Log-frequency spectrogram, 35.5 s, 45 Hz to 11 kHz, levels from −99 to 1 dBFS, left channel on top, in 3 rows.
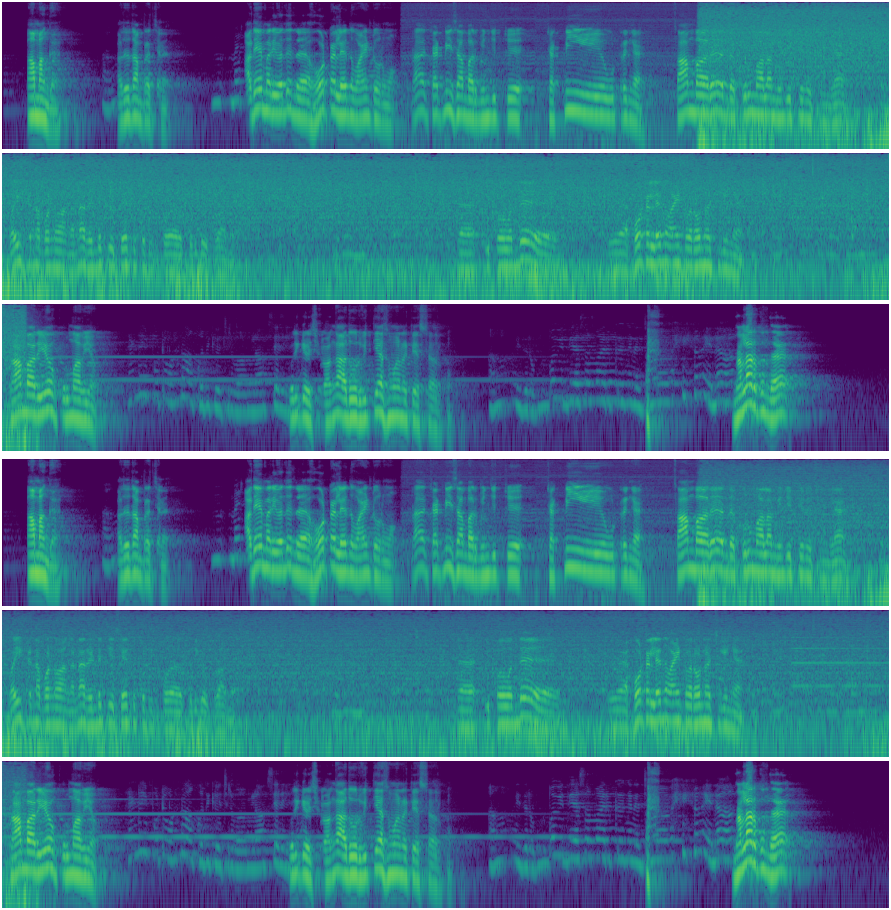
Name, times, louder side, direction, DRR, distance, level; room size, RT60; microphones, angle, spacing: voice 1, 0.3-0.8 1.5-2.2 3.2-7.0 7.3-8.6 9.0-11.3 11.9-14.9 17.9-19.3 19.9-21.7 23.8-24.9 27.5-29.5 32.2-32.4 33.4-34.1, right 2 dB, 15° right, 10 dB, 0.7 m, -28 dB
voice 2, 1.3-2.0 2.8-4.3 11.6-12.1 16.2-16.8 21.3-24.3 25.3-27.7 30.1-34.2, right 1 dB, 55° right, 2 dB, 2.2 m, -50 dB
sound 1, 5.3-14.3, equal, 20° left, 4.0 m, -54 dB
sound 2, 9.2-24.0, left 5 dB, 55° left, 1.3 m, -34 dB
sound 3, 22.3-31.4, right 7 dB, 80° right, 2.2 m, -51 dB
28.5 x 28.0 x 4.0 m, 1.1 s
head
